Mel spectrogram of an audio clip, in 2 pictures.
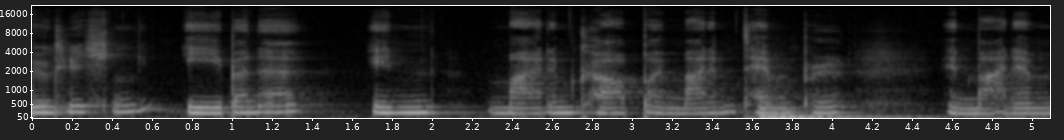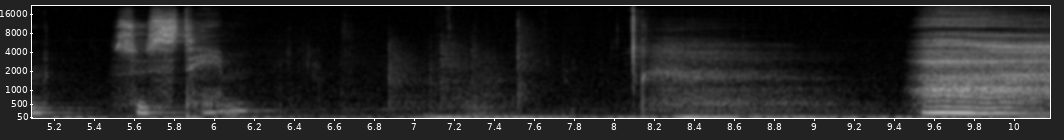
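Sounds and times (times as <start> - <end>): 
speech: 0.0 - 6.2, 9.5 - 10.1
deep breath: 8.1 - 10.1.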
